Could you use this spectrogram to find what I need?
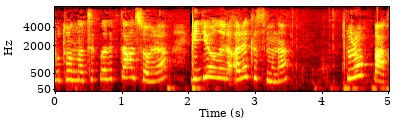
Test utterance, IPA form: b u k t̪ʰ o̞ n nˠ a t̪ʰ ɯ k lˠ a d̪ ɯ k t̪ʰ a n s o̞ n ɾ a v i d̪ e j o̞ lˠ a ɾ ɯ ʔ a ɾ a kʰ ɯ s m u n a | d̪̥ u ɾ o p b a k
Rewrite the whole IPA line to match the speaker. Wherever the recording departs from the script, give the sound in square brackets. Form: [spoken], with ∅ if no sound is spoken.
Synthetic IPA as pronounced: b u [∅] t̪ʰ o̞ n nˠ a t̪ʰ ɯ k lˠ a d̪ ɯ k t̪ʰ a n s o̞ n ɾ a v i d̪ e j o̞ lˠ a ɾ ɯ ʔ a ɾ a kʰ ɯ s m [ɯ] n a | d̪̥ u ɾ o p b a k

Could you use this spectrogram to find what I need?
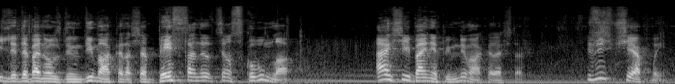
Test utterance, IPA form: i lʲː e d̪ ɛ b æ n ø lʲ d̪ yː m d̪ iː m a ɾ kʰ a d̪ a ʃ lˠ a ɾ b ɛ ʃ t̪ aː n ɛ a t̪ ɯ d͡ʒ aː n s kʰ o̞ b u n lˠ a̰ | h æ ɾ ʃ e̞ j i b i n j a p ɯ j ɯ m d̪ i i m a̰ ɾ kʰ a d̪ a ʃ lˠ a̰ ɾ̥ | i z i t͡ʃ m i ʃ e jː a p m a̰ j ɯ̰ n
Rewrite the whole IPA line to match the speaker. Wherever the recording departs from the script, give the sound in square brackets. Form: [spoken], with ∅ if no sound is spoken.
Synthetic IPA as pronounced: i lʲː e d̪ ɛ b æ n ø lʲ d̪ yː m d̪ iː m a ɾ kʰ a d̪ a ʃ lˠ a ɾ b ɛ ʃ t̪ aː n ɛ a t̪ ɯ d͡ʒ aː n s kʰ o̞ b u [m] lˠ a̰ | h æ ɾ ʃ e̞ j i b [æ] n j a p ɯ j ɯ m d̪ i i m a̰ ɾ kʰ a d̪ a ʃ lˠ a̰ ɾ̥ | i z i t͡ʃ [b] i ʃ e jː a p m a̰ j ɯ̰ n

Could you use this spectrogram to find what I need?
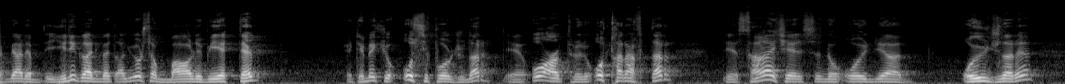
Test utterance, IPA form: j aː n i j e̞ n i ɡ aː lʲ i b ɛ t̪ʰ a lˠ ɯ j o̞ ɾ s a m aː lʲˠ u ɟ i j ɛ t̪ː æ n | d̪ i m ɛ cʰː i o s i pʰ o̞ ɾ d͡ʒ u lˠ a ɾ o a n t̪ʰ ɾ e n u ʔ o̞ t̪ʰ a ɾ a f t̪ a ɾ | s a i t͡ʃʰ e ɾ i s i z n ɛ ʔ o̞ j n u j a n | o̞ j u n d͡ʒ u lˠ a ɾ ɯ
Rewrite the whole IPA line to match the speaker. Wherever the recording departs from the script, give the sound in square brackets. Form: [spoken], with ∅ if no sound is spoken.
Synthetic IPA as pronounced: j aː n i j e̞ n i ɡ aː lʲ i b ɛ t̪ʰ a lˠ ɯ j o̞ ɾ s a m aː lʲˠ u [b] i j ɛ t̪ː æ n | d̪ [e] m ɛ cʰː i o s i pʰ o̞ ɾ d͡ʒ u lˠ a ɾ o a n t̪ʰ ɾ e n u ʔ o̞ t̪ʰ a ɾ a f t̪ a ɾ | s a i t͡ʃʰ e ɾ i s i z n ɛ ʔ o̞ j n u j a n | o̞ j u n d͡ʒ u lˠ a ɾ ɯ

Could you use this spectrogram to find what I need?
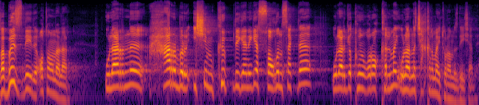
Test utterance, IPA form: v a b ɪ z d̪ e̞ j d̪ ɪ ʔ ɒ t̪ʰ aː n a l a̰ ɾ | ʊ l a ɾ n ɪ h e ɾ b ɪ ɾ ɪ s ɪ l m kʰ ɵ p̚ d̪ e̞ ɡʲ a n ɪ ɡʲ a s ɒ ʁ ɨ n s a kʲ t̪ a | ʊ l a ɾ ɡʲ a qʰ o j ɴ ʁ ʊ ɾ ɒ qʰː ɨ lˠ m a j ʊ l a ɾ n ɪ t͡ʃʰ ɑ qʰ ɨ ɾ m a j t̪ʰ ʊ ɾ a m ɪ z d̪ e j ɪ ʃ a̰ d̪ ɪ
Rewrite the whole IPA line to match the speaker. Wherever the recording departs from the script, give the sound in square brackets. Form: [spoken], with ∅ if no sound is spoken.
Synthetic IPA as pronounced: v a b ɪ z d̪ e̞ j d̪ ɪ ʔ ɒ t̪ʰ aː n a l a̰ ɾ | ʊ l a ɾ n ɪ h [a] ɾ b ɪ ɾ ɪ [ʃ] ɪ [∅] m kʰ ɵ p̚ d̪ e̞ ɡʲ a n ɪ ɡʲ a s ɒ ʁ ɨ n s a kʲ [d̪] a | ʊ l a ɾ ɡʲ a qʰ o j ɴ ʁ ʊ ɾ ɒ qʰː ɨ lˠ m a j ʊ l a ɾ n ɪ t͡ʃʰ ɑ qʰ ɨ ɾ m a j t̪ʰ ʊ ɾ a m ɪ z d̪ e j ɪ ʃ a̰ d̪ ɪ

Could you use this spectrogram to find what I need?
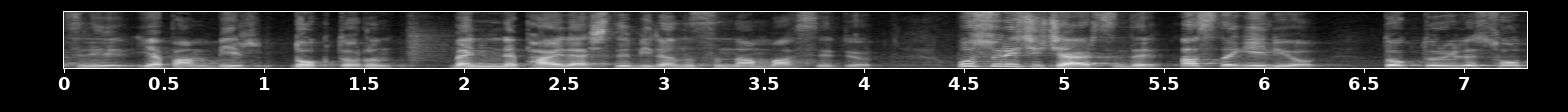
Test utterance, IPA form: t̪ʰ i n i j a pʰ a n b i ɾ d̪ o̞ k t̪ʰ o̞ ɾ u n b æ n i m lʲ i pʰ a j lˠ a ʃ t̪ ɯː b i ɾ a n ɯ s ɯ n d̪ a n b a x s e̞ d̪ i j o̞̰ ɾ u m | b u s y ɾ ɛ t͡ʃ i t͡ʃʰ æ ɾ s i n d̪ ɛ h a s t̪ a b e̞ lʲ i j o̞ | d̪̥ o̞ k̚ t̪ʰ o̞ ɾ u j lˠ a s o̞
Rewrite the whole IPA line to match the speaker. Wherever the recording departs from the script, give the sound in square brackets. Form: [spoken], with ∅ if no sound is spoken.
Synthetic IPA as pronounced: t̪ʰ i n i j a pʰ a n b i ɾ d̪ o̞ k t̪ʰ o̞ ɾ u n b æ n i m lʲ [ɛ] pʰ a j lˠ a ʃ t̪ ɯː b i ɾ a n ɯ s ɯ n d̪ a n b a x s e̞ d̪ i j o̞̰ ɾ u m | b u s y ɾ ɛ t͡ʃ i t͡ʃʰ æ ɾ s i n d̪ ɛ h a s t̪ a [ɟ] e̞ lʲ i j o̞ | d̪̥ o̞ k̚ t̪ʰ o̞ ɾ u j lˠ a s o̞

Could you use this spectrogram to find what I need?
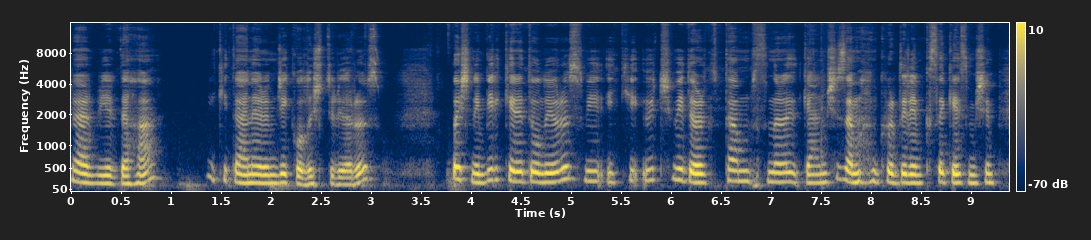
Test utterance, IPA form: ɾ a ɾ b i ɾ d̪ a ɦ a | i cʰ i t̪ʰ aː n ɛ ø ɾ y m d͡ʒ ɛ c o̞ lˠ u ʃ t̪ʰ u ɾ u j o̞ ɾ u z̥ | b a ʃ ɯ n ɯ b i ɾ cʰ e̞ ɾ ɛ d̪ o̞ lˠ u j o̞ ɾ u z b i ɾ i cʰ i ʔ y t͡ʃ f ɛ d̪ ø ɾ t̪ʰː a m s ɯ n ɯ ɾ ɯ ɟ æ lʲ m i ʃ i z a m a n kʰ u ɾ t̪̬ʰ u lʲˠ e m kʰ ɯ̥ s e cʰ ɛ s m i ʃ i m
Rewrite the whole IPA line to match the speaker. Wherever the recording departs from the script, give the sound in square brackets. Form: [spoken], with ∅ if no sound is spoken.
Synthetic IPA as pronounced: ɾ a ɾ b i ɾ d̪ a ɦ a | i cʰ i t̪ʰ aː n ɛ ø ɾ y m d͡ʒ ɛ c o̞ lˠ u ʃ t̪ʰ u ɾ u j o̞ ɾ u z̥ | b a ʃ ɯ n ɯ b i ɾ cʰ e̞ ɾ ɛ d̪ o̞ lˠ u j o̞ ɾ u z b i ɾ i cʰ i ʔ y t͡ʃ [v] ɛ d̪ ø ɾ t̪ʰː a m s ɯ n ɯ ɾ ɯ ɟ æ lʲ m i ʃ i z a m a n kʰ u ɾ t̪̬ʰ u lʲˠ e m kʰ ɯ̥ s [a] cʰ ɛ s m i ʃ i m

